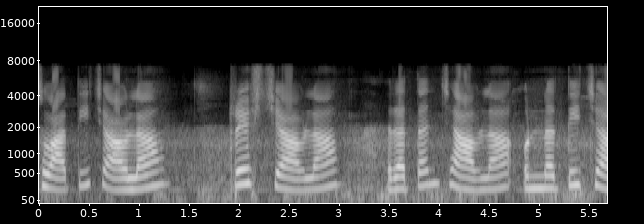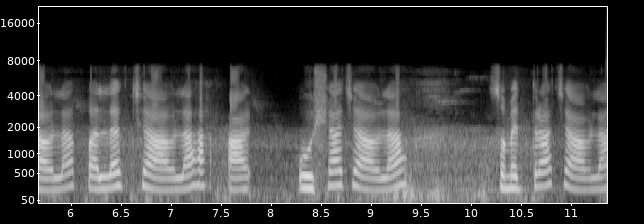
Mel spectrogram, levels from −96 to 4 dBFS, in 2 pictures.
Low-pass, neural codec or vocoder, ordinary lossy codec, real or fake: 7.2 kHz; none; none; real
